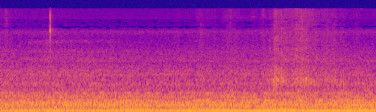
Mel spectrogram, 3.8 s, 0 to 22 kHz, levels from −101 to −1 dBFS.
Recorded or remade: recorded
